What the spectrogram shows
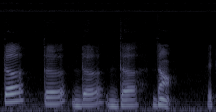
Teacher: तवर्ग के जो अक्षर है दंत के ऊपरी हिस्से से स्पर्श करते हुए निकलते हैं, इसलिए इन्हें दंत कहा जाता है।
